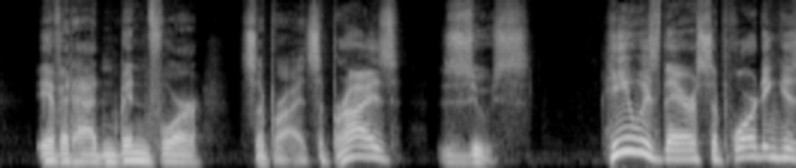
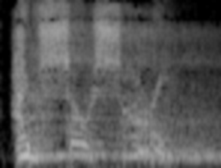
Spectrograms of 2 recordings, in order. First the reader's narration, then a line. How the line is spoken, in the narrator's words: she whispered to her dear friend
